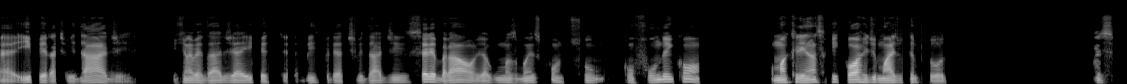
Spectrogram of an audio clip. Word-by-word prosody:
eh, 75 Hz, -2 st, 0 dB
hiperatividade 90 Hz, -, 0 dB, 0.4 s
e -, -, -16 dB
que -, -, -5 dB
na 95 Hz, -, +3 dB
verdade 90 Hz, +2 st, 0 dB
é -, -, +4 dB
a 95 Hz, -, +3 dB
hipertivi 100 Hz, 0 st, -4 dB, 0.2 s
hiperatividade 95 Hz, +1 st, -5 dB
cerebral 105 Hz, -5 st, +4 dB
e 85 Hz, -, -1 dB
algumas 95 Hz, +2 st, -3 dB
mães 95 Hz, +3 st, -2 dB
contsun 100 Hz, 0 st, -7 dB, 0.2 s
confundem 110 Hz, +5 st, 0 dB
com 130 Hz, -2 st, +1 dB, 0.7 s
uma 105 Hz, +2 st, +5 dB
criança 105 Hz, +2 st, +3 dB
que 125 Hz, -1 st, -2 dB
corre 110 Hz, -1 st, +6 dB
demais 100 Hz, -2 st, +3 dB
o 90 Hz, -, -8 dB
tempo 105 Hz, -1 st, -5 dB
todo. 85 Hz, -3 st, -2 dB, 1.5 s
Mas -, -, -5 dB
100 Hz, 140 wpm, -25 LUFS, 90-105 Hz, 1.5 s, corre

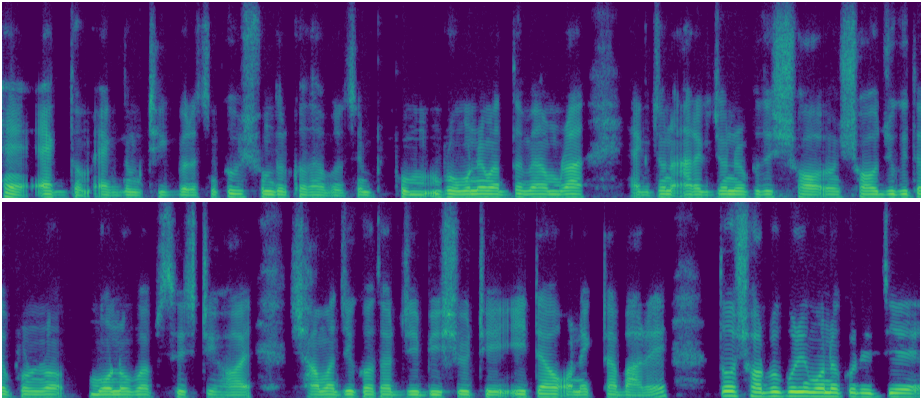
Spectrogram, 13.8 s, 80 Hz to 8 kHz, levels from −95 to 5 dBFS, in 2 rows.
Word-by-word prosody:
হ্যাঁ 130 Hz, -8 st, +2 dB, 0.2 s
একদম, 115 Hz, -2 st, -5 dB, 0.2 s
একদম 110 Hz, +1 st, -3 dB
ঠিক 115 Hz, -, -6 dB
বলেছেন। 110 Hz, 0 st, -3 dB
খুবই 135 Hz, -2 st, 0 dB
সুন্দর 120 Hz, -1 st, +2 dB
কথা 115 Hz, -1 st, -2 dB
বলেছেন। 105 Hz, +3 st, -5 dB, 0.2 s
ভ্রম 120 Hz, -2 st, -1 dB, 0.2 s
ভ্রমণের 130 Hz, 0 st, +4 dB
মাধ্যমে 130 Hz, +1 st, -1 dB
আমরা 125 Hz, +1 st, +2 dB, 0.5 s
একজন 115 Hz, +4 st, -1 dB
আরেকজনের 125 Hz, +1 st, +1 dB
প্রতি 125 Hz, 0 st, -2 dB
স -, -, -5 dB, 0.5 s
সহযোগিতাপূর্ণ 125 Hz, -1 st, 0 dB, 0.4 s
মনোভাব 120 Hz, -1 st, +3 dB
সৃষ্টি 125 Hz, 0 st, -4 dB
হয়। 110 Hz, 0 st, -1 dB, 0.4 s
সামাজিকতার 120 Hz, 0 st, 0 dB
যে 120 Hz, -, +2 dB
বিষয়টি, 120 Hz, +1 st, 0 dB, 0.2 s
এটাও 130 Hz, +1 st, +2 dB
অনেকটা 120 Hz, +1 st, -2 dB
বাড়ে। 105 Hz, +1 st, -2 dB, 0.5 s
তো -, -, +3 dB, 0.2 s
সর্বোপরি 175 Hz, +1 st, +6 dB
মনে 160 Hz, -1 st, +6 dB
করি 150 Hz, -1 st, +1 dB, 0.2 s
যে 150 Hz, 0 st, +4 dB
125 Hz, 140 wpm, -24 LUFS, 115-130 Hz, 0.5 s, সর্বোপরি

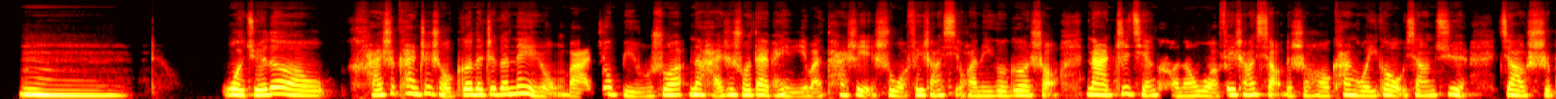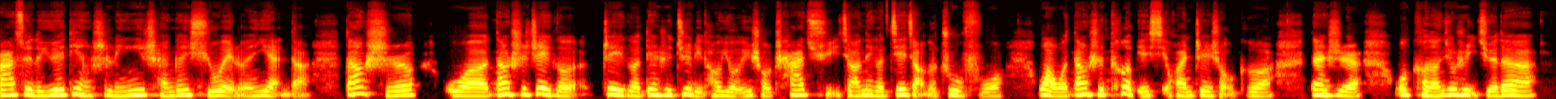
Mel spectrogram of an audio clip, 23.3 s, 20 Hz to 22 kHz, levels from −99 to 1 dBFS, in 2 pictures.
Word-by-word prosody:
嗯， 195 Hz, -4 st, +5 dB, 0.7 s
我 225 Hz, -2 st, +6 dB
觉 205 Hz, 0 st, +4 dB
得， 215 Hz, -7 st, +3 dB, 0.2 s
还 200 Hz, -, -3 dB
是 235 Hz, -, -5 dB
看 265 Hz, -1 st, -1 dB
这 255 Hz, -, -3 dB
首 230 Hz, -3 st, 0 dB
歌 225 Hz, -, +2 dB
的 225 Hz, -, +5 dB
这 235 Hz, +2 st, -1 dB
个 235 Hz, -, +2 dB
内 260 Hz, 0 st, +3 dB
容 220 Hz, +5 st, -5 dB
吧。 -, -, -1 dB
就 255 Hz, -, -2 dB
比 215 Hz, -5 st, -5 dB
如 160 Hz, -1 st, -8 dB
说， 210 Hz, +5 st, +2 dB
那 225 Hz, -, +5 dB
还 170 Hz, -6 st, -2 dB
是 220 Hz, -, +1 dB
说 210 Hz, -1 st, +2 dB
戴 205 Hz, 0 st, +3 dB
佩 195 Hz, +1 st, -1 dB
妮 160 Hz, +1 st, -9 dB
吧， 150 Hz, -, -5 dB
她 205 Hz, -, -5 dB
是 205 Hz, +1 st, -1 dB
也 200 Hz, -, -4 dB
是 205 Hz, -, -4 dB
我 170 Hz, -3 st, -3 dB
非 205 Hz, +5 st, +1 dB
常 205 Hz, -1 st, -2 dB
喜 200 Hz, -, -5 dB
欢 175 Hz, -2 st, -4 dB
的 175 Hz, -, -4 dB
一 -, -, -4 dB
个 185 Hz, 0 st, -3 dB
歌 195 Hz, +2 st, 0 dB
手。 -, -, -5 dB, 0.2 s
那 220 Hz, -3 st, +5 dB
之 250 Hz, +5 st, -4 dB
前 215 Hz, -5 st, -3 dB
可 170 Hz, -5 st, -6 dB
能 165 Hz, +1 st, -3 dB
我 175 Hz, -3 st, -1 dB
非 220 Hz, +8 st, +1 dB
常 220 Hz, 0 st, +1 dB
小 225 Hz, +1 st, -2 dB
的 230 Hz, -, -7 dB
时 180 Hz, -, -6 dB
候 175 Hz, -1 st, -5 dB
看 210 Hz, +3 st, +1 dB
过 180 Hz, -2 st, -1 dB
一 175 Hz, -, -4 dB
个 205 Hz, -, +1 dB
偶 200 Hz, -, 0 dB
像 190 Hz, -2 st, -3 dB
剧， 220 Hz, -1 st, -1 dB, 0.2 s
叫 210 Hz, -4 st, +2 dB
《十 185 Hz, +1 st, -3 dB
八 210 Hz, +1 st, +2 dB
岁 225 Hz, +1 st, +2 dB
的 185 Hz, -, -3 dB
约 210 Hz, +4 st, +4 dB
定》， 230 Hz, -1 st, +1 dB
是 200 Hz, -, -6 dB
林 180 Hz, +3 st, 0 dB
依 -, -, +7 dB
晨 200 Hz, -6 st, -3 dB
跟 200 Hz, +3 st, +2 dB
许 210 Hz, -, -5 dB
玮 185 Hz, 0 st, +2 dB
伦 165 Hz, +2 st, -5 dB
演 205 Hz, +5 st, -3 dB
的。 -, -, -8 dB, 0.2 s
当 245 Hz, +3 st, 0 dB
时 190 Hz, -2 st, -2 dB, 0.2 s
我 170 Hz, -2 st, +1 dB
当 225 Hz, +5 st, +2 dB
时 230 Hz, +1 st, -2 dB
这 240 Hz, +2 st, +4 dB
个 180 Hz, +1 st, -3 dB
这 230 Hz, -2 st, +4 dB
个 180 Hz, -3 st, -2 dB
电 215 Hz, +4 st, +3 dB
视 205 Hz, 0 st, +2 dB
剧 230 Hz, +3 st, 0 dB
里 -, -, -5 dB
头 180 Hz, -2 st, -5 dB
有 165 Hz, -3 st, -2 dB
一 -, -, -3 dB
首 185 Hz, -, -4 dB
插 205 Hz, +6 st, -1 dB
曲 220 Hz, +3 st, -7 dB
叫 185 Hz, -3 st, -3 dB
那 195 Hz, -, +1 dB
个 170 Hz, -, -1 dB
《街 225 Hz, +5 st, +5 dB
角 215 Hz, +1 st, -3 dB
的 225 Hz, -, -7 dB
祝 200 Hz, -2 st, +1 dB
福》， 175 Hz, -, -12 dB, 0.4 s
哇， 220 Hz, -1 st, +4 dB
我 165 Hz, 0 st, 0 dB
当 220 Hz, +6 st, +3 dB
时 220 Hz, 0 st, +2 dB
特 245 Hz, +4 st, +1 dB
别 170 Hz, -, -6 dB
喜 175 Hz, +1 st, -4 dB
欢 170 Hz, 0 st, -2 dB
这 185 Hz, +1 st, -2 dB
首 170 Hz, -, -6 dB
歌 165 Hz, -1 st, -4 dB
儿。 155 Hz, -, -9 dB, 0.3 s
但 210 Hz, -2 st, +5 dB
是， 185 Hz, -4 st, +1 dB, 0.3 s
我 215 Hz, -, +2 dB
可 210 Hz, -2 st, +2 dB
能 170 Hz, -1 st, +1 dB
就 225 Hz, +3 st, +4 dB
是 210 Hz, -1 st, +3 dB
觉 195 Hz, -5 st, -1 dB
得， 190 Hz, 0 st, +1 dB
205 Hz, 325 characters per minute, -20 LUFS, 180-220 Hz, 0.7 s, 依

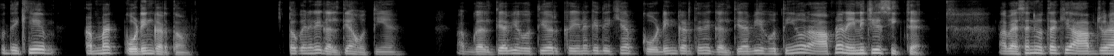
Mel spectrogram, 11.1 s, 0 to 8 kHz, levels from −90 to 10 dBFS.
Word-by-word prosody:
तो 170 Hz, -, -7 dB
देखिए 155 Hz, +5 st, +4 dB, 0.4 s
अब 140 Hz, -, +1 dB
मैं 170 Hz, -, +6 dB, 0.2 s
कोडिंग 140 Hz, +3 st, +5 dB
करता 120 Hz, -6 st, 0 dB
हूँ, 95 Hz, -1 st, -10 dB, 1.0 s
तो 150 Hz, -, +1 dB
कहीं 150 Hz, 0 st, -2 dB
न -, -, -1 dB
कहीं 175 Hz, -, 0 dB
गलतियाँ 125 Hz, +2 st, -1 dB
होती 115 Hz, +2 st, -9 dB
हैं, 115 Hz, -1 st, -11 dB, 0.6 s
अब 115 Hz, -, -12 dB
गलतियाँ 125 Hz, +4 st, +1 dB
भी 160 Hz, -, 0 dB
होती 140 Hz, 0 st, -4 dB
हैं 150 Hz, -, +3 dB
और 145 Hz, -, -7 dB
कहीं 140 Hz, -1 st, -3 dB
न 140 Hz, -, -5 dB
कहीं 150 Hz, +1 st, -5 dB
देखिए 140 Hz, +2 st, -4 dB
आप 155 Hz, -2 st, -12 dB
कोडिंग 130 Hz, +5 st, -3 dB
करते 145 Hz, 0 st, -3 dB
हुए 155 Hz, -, -3 dB
गलतियाँ 130 Hz, +6 st, -3 dB
भी 150 Hz, +3 st, -2 dB
होती 135 Hz, +3 st, -5 dB
हैं 175 Hz, -, -2 dB
और 190 Hz, -2 st, +1 dB
आप 130 Hz, 0 st, +1 dB
ना 195 Hz, -, +5 dB
नई-नई 155 Hz, -1 st, +4 dB
चीज़ें 175 Hz, +1 st, +3 dB
सीखते 145 Hz, -, -1 dB
हैं, -, -, -7 dB, 0.7 s
अब 135 Hz, 0 st, -1 dB
ऐसा 135 Hz, +6 st, +3 dB
नहीं 175 Hz, -, +2 dB
होता 165 Hz, +1 st, +4 dB
कि 165 Hz, +1 st, -2 dB
आप 140 Hz, -3 st, +4 dB
जो 150 Hz, +1 st, +1 dB
है 150 Hz, -, +5 dB
145 Hz, 255 wpm, -24 LUFS, 130-155 Hz, 1.0 s, मैं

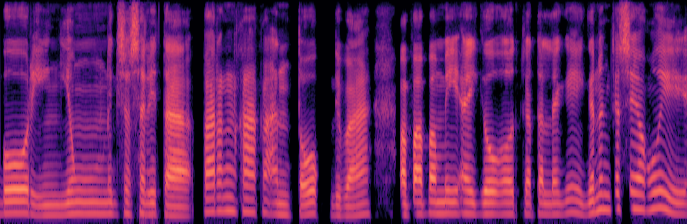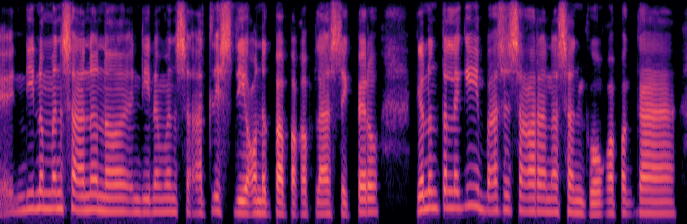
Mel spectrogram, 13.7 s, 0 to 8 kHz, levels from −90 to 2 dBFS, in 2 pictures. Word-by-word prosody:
boring 140 Hz, -4 st, 0 dB
'yong 150 Hz, +1 st, -3 dB
nagsasalita 145 Hz, -5 st, +3 dB
parang 185 Hz, +2 st, +1 dB
nakakaantok, 145 Hz, -5 st, -1 dB
'di 125 Hz, 0 st, -8 dB
ba? 130 Hz, +3 st, +2 dB, 0.3 s
Mapapa, 150 Hz, +2 st, +3 dB
"May 155 Hz, 0 st, +1 dB
I 150 Hz, -2 st, +3 dB
go 145 Hz, 0 st, +2 dB, 0.2 s
out?" -, -, -8 dB
ka -, -, -4 dB
talaga, 145 Hz, 0 st, -3 dB
eh. 165 Hz, -3 st, -4 dB
Gano'n 195 Hz, +8 st, -2 dB
kasi 210 Hz, +1 st, +3 dB
ako 210 Hz, +3 st, -1 dB
eh. 155 Hz, -7 st, -3 dB
Hindi 195 Hz, +3 st, -3 dB
naman 215 Hz, 0 st, 0 dB
sa 220 Hz, -3 st, +5 dB
ano 200 Hz, 0 st, 0 dB
'no 180 Hz, -2 st, -1 dB
hindi 170 Hz, 0 st, -6 dB
naman 175 Hz, 0 st, -6 dB
sa -, -, +4 dB
at -, -, -7 dB
least 185 Hz, -2 st, +4 dB
'di 160 Hz, -1 st, +2 dB
ako 160 Hz, 0 st, -1 dB
nagpapaka-plastic. 150 Hz, -1 st, -1 dB
Pero 170 Hz, +2 st, 0 dB, 0.4 s
gano'n 220 Hz, +3 st, 0 dB
talaga 225 Hz, -1 st, 0 dB
eh, 245 Hz, -, -1 dB
base 195 Hz, 0 st, -1 dB
sa 185 Hz, -2 st, +5 dB
karanasan 170 Hz, -3 st, 0 dB
ko. 145 Hz, 0 st, -3 dB
Kapagka 155 Hz, -1 st, -1 dB
160 Hz, 180 wpm, -25 LUFS, 145-180 Hz, 0.4 s, sa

